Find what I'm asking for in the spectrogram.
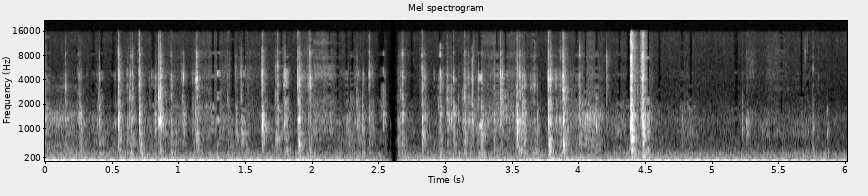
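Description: A PC password typed on a computer keyboard: a steady stream of quick, soft key clicks with a brief pause near the middle, close and fairly quiet, with no talking.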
